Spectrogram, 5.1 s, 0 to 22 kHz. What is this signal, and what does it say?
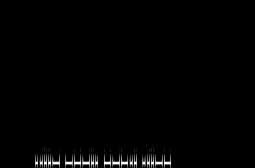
Morse code, heard as a keyed tone, about 28 wpm, 700 Hz. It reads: 4883
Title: Numbers - 4-Digit 28wpm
